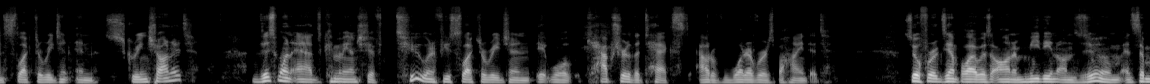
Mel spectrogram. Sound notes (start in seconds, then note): none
